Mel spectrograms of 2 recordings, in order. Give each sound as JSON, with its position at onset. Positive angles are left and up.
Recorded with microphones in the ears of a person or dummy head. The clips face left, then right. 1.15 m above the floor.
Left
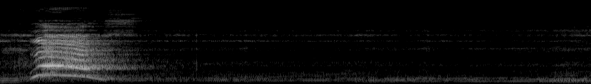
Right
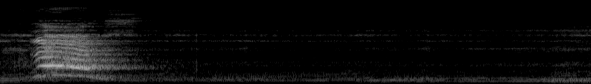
{"t": 0.3, "sound": "a shout", "side_deg": 30, "distance_m": 0.7}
